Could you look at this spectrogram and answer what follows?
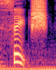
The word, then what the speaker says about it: seiche: 湖震这个词的发音是 Seiche，源于瑞士法国的口音，它的意思是打滚。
